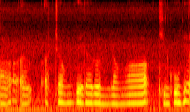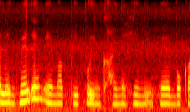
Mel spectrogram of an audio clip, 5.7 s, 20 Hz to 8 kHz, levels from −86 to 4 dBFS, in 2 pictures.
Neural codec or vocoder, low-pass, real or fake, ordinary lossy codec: none; none; real; none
